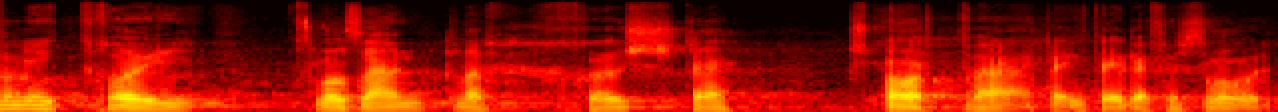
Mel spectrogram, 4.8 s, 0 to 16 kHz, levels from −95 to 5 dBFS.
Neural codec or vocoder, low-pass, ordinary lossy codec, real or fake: codec, 44.1 kHz, 2.6 kbps, SNAC; 14.4 kHz; none; fake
